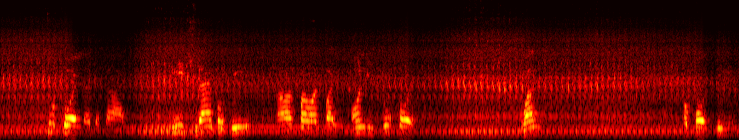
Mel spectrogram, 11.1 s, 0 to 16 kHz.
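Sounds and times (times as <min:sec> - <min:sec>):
electric motor humming: 0:00.0 - 0:11.0.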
